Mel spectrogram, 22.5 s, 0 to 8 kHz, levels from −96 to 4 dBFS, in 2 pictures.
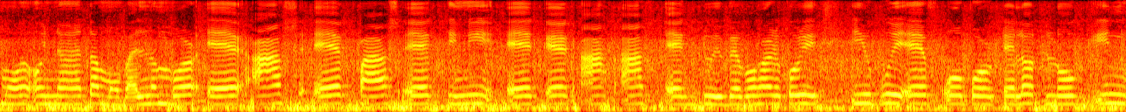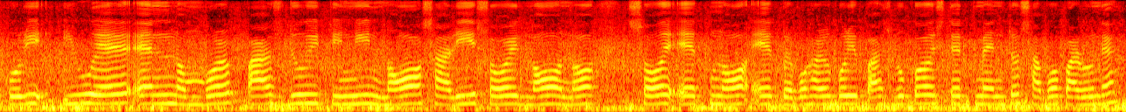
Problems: constant background noise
